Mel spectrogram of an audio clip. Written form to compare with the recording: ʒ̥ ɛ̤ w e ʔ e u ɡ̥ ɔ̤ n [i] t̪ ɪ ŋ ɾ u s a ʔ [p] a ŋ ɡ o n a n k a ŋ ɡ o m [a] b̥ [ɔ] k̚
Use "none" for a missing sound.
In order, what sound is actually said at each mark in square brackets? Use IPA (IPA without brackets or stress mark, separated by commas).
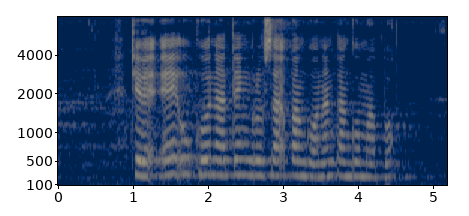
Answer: a, p, a, ɔ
